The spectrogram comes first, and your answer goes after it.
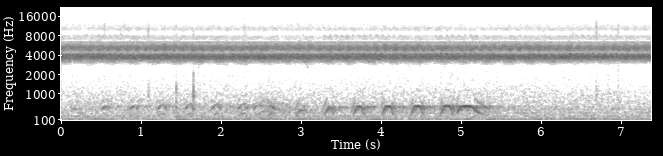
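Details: Unbroken high shimmering chirr of grass insects in an early autumn night, overlaid for about five seconds by a rapid series of low, looping, bouncing notes repeated several times per second.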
